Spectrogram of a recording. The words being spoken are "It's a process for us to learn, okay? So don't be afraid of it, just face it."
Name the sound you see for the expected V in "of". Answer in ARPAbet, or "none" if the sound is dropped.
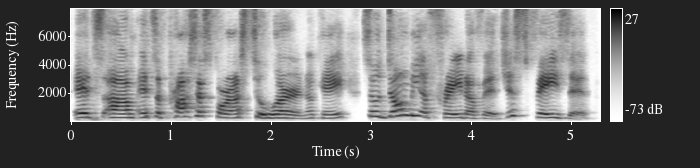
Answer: V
